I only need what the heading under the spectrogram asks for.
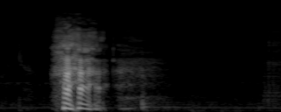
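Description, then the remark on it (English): A single stifled cough merges with a yawn in one brief, breathy burst, then trails off into a softer exhale. Nobody speaks. “I was about to sneeze, cough, and yawn at the same time. Ended up doing two of them.”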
